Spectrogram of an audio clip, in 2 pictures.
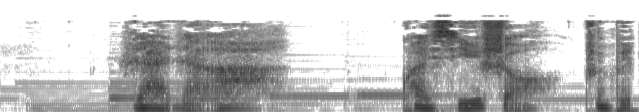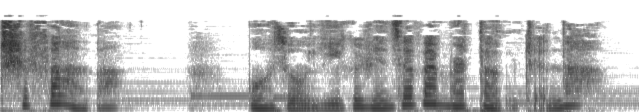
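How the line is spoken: Quiet question. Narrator (Chinese): 王妈小声的靠近宋冉问

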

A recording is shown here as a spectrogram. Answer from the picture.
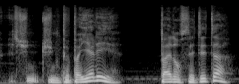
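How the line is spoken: Trembling voice. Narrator (French): dit-elle d'une voix tremblante

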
